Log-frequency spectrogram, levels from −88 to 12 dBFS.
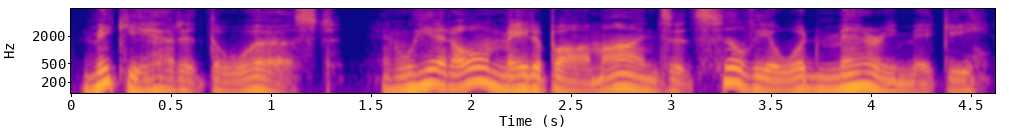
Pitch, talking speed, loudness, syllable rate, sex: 130 Hz, 235 wpm, -17 LUFS, 5.0 syllables/s, male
